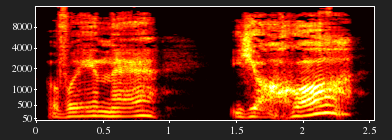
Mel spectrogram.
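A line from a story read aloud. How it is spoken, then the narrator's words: Whisper. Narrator (Ukrainian): зашепотів Кравч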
